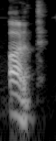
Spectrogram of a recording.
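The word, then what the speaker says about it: earth: और इस वर्ड को हम पढ़ते हैं अर्थ, अर्थ यानी कि छोटे आ के उच्चारण से।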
